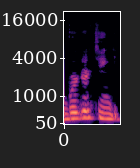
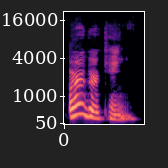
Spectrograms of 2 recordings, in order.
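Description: First: Burger King as BUR-ger KIN-gee, rolled R and extra vowel; Portuguese-style Burger King; Brazilian pronunciation. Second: Burger King as BER-ger KING, retroflex R and no final vowel; English Burger King, R curled back; American English pronunciation. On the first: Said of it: "Normal falar assim". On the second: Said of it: "a pronúncia em inglês é Burger King". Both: Shown as a demonstration.

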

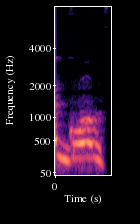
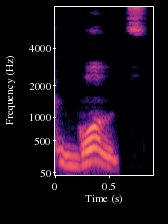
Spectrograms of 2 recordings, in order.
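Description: First: "Goltz" said the Portuguese way, like the word "gols"; pronúncia portuguesa. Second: "Goltz" dito à alemã, com "ts" final; German pronunciation of "Goltz", ending in a ts sound; pronúncia alemã. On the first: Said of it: "Mas no português fica". ("Goltz" pronunciado à portuguesa, como "gols") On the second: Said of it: "no alemão fala". ("Goltz" com pronúncia alemã) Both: Shown as a demonstration.

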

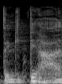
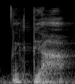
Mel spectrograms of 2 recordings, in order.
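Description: First: Said in the usual way. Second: Whispered, much softer aside; a hushed, voiceless echo. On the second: Shown as a demonstration. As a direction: breathe the words under the breath. Whispered repeat of burial line.

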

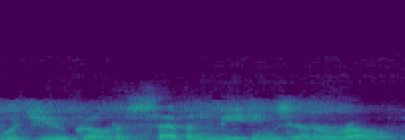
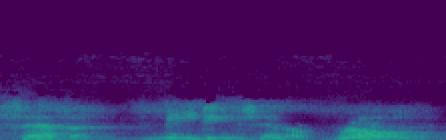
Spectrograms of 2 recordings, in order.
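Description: First: Said in the usual way. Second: "Seven meetings in a row" said slowly, each word weighed; slow, weighty repeat. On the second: Shown as a demonstration. Speaker repeating the old man's challenge, slow and weighty. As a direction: let "Seven" sink in, pause, then slowly finish the phrase.

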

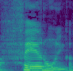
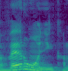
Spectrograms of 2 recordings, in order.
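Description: First: "Ferônica" with F in place of V; V turned F. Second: Said in the usual way. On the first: Shown as a demonstration. Teacher showing what nobody would call Verônica, F pronunciation. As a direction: say "Ferônica" with a clear initial F. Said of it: "não vai falar Ferônica". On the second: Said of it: "vai falar Verônica".

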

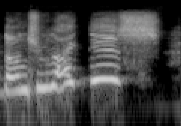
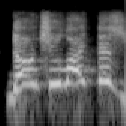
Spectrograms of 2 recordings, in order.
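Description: First: Slow, pleading, high "this" held long; mock whine with "this" stretched; needy question, stress on this. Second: Higher still, "like" punched then falling; mock whine pushing on "like"; needy question, stress on like. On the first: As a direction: lean hard on "this" like a needy partner. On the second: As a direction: hit "like" hard and let it drop. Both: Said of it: "be like".

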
